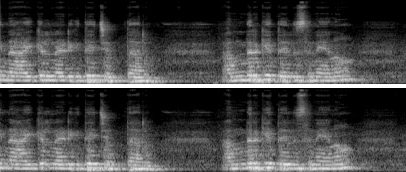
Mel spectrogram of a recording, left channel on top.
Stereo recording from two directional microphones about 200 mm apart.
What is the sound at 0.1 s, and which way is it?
Speech, 10° left (ahead or behind).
